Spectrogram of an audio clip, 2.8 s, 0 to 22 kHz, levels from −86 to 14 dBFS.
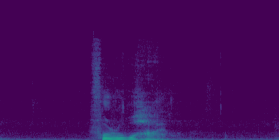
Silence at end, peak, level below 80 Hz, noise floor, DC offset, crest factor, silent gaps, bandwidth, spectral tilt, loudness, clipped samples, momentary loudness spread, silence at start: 0 s; -22 dBFS; -70 dBFS; -68 dBFS; under 0.1%; 20 dB; none; 17 kHz; -6.5 dB/octave; -39 LUFS; under 0.1%; 20 LU; 0 s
